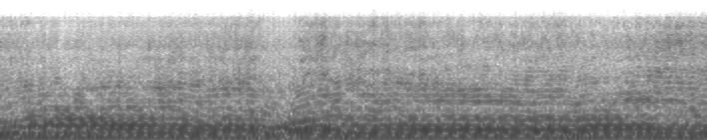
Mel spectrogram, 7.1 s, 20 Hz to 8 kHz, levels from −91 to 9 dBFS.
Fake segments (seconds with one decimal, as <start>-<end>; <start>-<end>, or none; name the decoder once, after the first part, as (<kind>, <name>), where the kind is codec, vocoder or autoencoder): 0.5-4.8 (autoencoder, DAC-VAE)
